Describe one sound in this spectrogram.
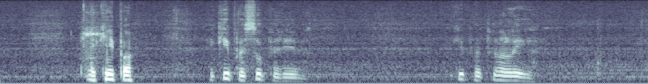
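A man speaks calmly in short phrases close by.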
